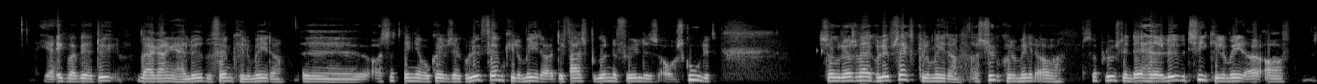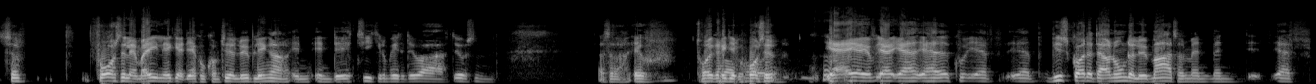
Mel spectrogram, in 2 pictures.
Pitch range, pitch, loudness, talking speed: 140-165 Hz, 150 Hz, -23 LUFS, 250 wpm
